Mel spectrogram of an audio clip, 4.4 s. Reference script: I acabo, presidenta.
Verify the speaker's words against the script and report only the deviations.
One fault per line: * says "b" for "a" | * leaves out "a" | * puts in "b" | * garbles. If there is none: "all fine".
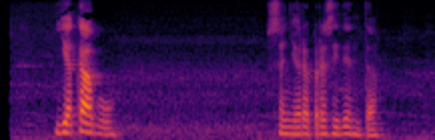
* puts in "senyora"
